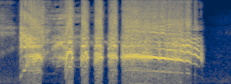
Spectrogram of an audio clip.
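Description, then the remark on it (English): A loud, raw human primal scream bursts out, broken by a few sharp stuttering breaks before a long sustained wail that cuts off abruptly; strained and rooster-like in tone, with no talking. “So, as sometimes will happen, we will throw in the primal scream. The primal scream to the ancient Friday gods.”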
